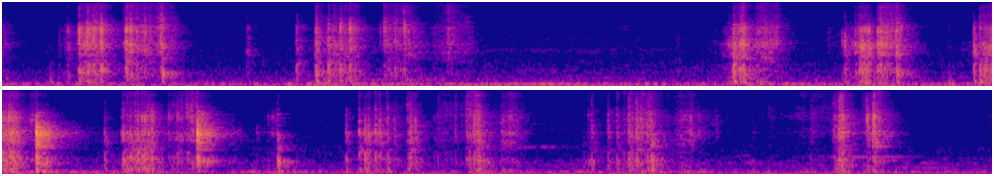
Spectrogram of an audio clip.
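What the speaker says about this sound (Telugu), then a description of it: "ఇప్పుడు ఒక ఆనియన్ తీసుకుందాం. ఇది కూడా సన్నగా కట్ చేసి పెట్టుకుందాం." A knife finely chopping an onion on a board, a bendakaya fry being prepared: bursts of quick, crisp chopping strokes in repeated runs with short pauses, close and clear over a low steady hum.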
